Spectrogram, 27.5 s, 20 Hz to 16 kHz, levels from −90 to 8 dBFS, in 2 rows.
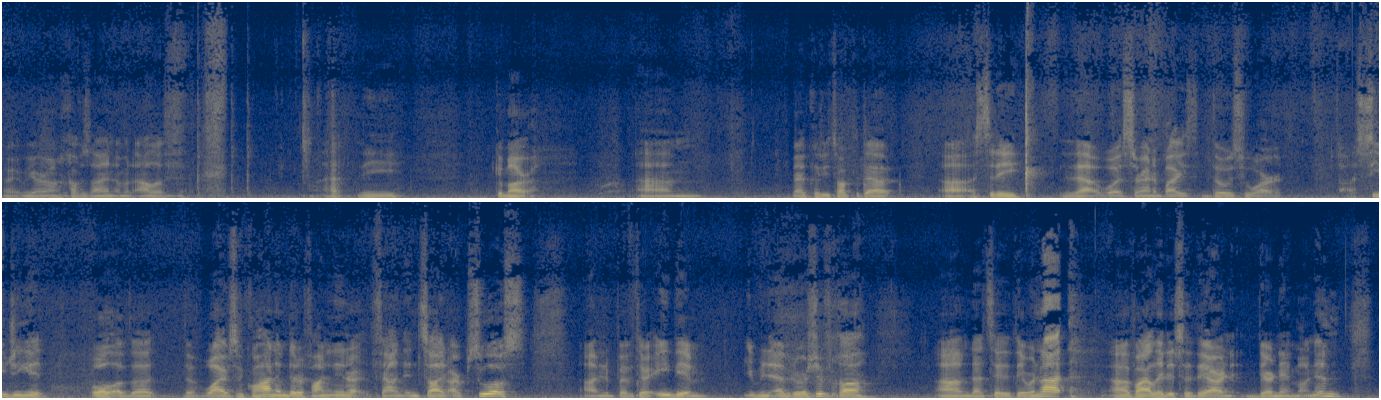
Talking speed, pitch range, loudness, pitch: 150 wpm, 105-130 Hz, -25 LUFS, 115 Hz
